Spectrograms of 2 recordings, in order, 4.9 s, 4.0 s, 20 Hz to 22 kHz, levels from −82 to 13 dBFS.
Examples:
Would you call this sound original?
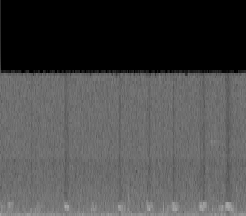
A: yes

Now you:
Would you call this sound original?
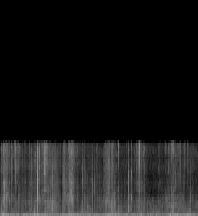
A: no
